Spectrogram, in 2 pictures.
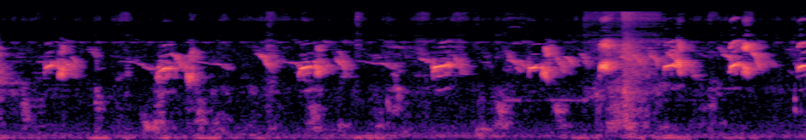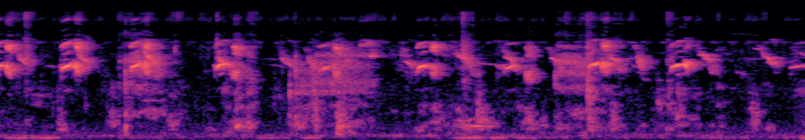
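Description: Small birds chirping: many short, high chirps repeated about twice a second, coming thickest in the middle.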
